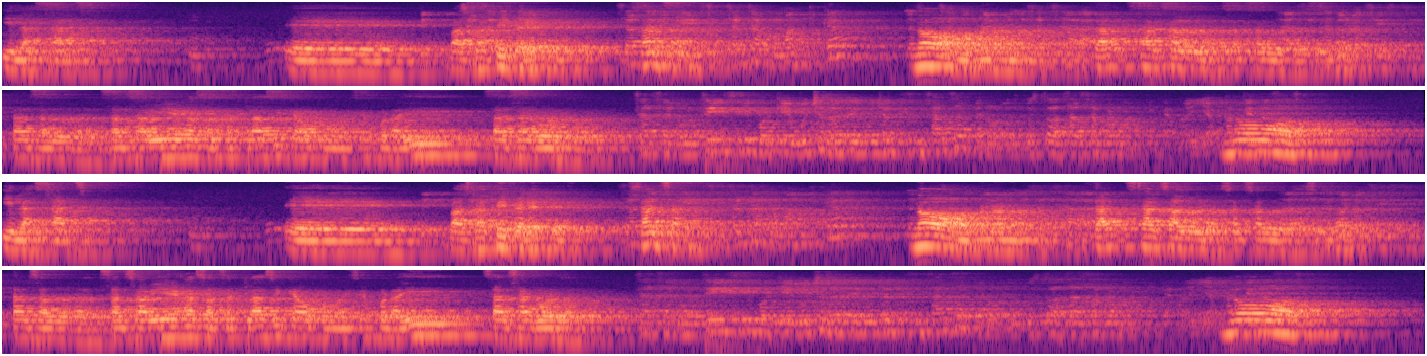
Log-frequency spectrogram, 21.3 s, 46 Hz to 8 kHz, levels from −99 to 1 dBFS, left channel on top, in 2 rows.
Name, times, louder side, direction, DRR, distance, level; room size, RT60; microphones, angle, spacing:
voice 1, 0.0-0.7 2.0-3.0 3.4-4.3 4.8-5.1 6.8-7.7 8.2-10.1 10.8-14.0 14.3-15.0 19.8-20.4, right 1 dB, 55° right, -1 dB, 1.8 m, -22 dB
voice 2, 3.1-4.0 4.6-6.4 6.8-8.3 9.6-10.7 15.4-20.4, left 1 dB, 80° left, -4 dB, 3.1 m, -34 dB
27.5 x 10.5 x 2.6 m, 2.2 s
head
